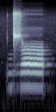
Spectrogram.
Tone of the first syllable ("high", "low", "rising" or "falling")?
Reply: high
